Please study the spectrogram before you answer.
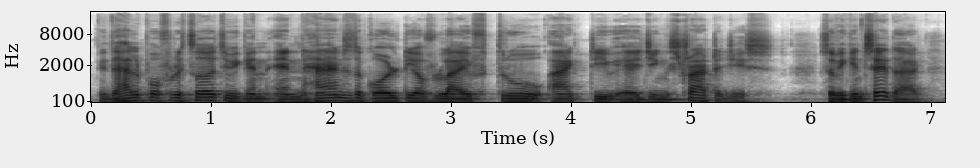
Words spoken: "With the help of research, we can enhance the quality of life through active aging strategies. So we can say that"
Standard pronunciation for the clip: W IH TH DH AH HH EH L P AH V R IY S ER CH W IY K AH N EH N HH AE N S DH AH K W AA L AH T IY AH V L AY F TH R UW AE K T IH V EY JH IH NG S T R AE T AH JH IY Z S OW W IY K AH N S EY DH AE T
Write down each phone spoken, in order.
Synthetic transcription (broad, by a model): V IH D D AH HH EH L P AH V R IY S ER CH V IY K AH N EH N HH AE N S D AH K W AA L AH T IY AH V L AY F T R UW AE K T IH V EY JH IH NG S T R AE T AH JH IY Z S OW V IY K AH N S EY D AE T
